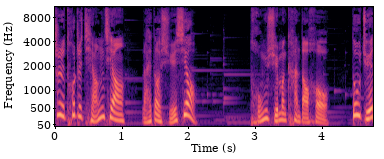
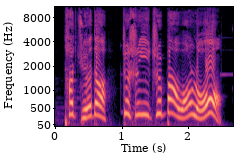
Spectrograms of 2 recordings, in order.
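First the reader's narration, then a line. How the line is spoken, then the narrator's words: Angry shout. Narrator (Chinese): 小智生气的对司机喊道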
